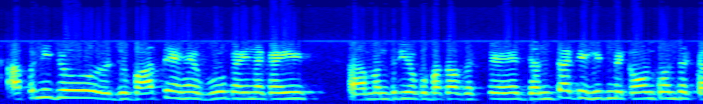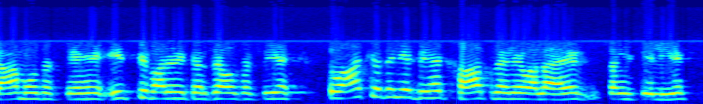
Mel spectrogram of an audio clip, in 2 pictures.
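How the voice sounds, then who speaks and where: A man's voice: sits high, steady tone, moderate pace. A male news correspondent reporting live, talking in long sentences with frequent fillers and restarts. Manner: repeats "सीधे तौर पर" and "आप समझिए", many fillers and restarts. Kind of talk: live news report over a phone line. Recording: tinny phone line.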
